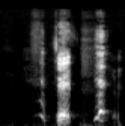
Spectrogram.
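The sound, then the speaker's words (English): A person hiccups three times, short throaty voiced jolts spaced roughly half a second apart, the middle one loudest, followed by a faint breathy catch. “Now I got the hiccups.”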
